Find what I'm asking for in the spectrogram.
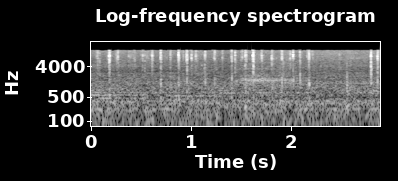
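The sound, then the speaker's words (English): Faint typing on a computer keyboard as a message is entered, with many quick, light key clicks in an irregular rhythm. “So then what I'm going to do now here is type in a message to this user who is Spanish.”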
